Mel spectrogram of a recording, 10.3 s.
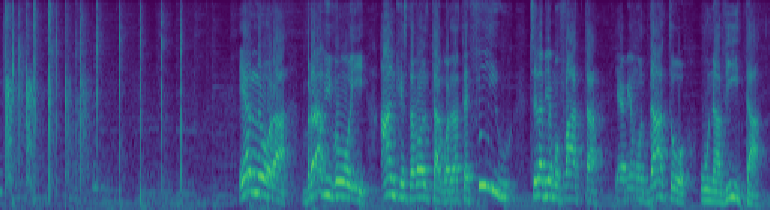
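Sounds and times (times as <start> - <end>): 
applause, hand clapping: 0.0 - 2.6
speech: 3.2 - 10.2.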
